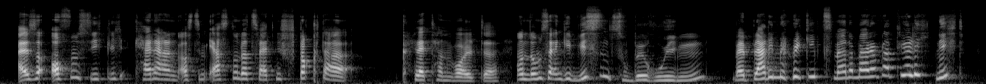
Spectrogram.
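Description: Her voice is high-pitched with a bright, sharp tone as this woman talks at a fairly quick pace. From Austria. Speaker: podcast host. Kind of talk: casual chat.

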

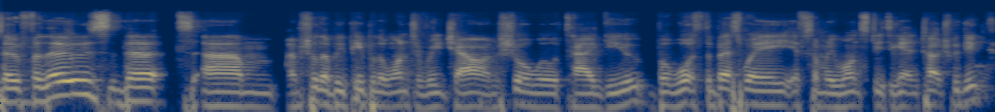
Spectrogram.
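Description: A man with an English accent talks at a fairly quick pace. He barely pauses at all. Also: medium pitch for a man, ordinary pitch variation. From England. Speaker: podcast host, chiropractor. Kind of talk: interview.

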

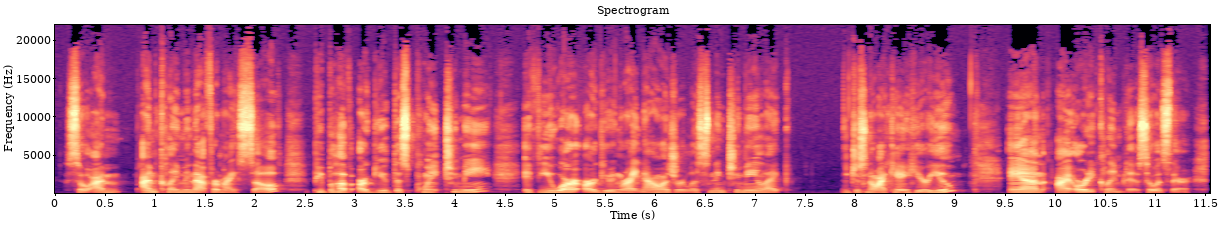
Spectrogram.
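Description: On a very clean recording with a silent background, a woman with a fairly low pitch and a bright, sharp tone talks at a moderate pace. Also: ordinary pitch variation. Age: 20s. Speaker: podcast host. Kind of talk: solo podcast monologue, self-help. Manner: animated, passionate.

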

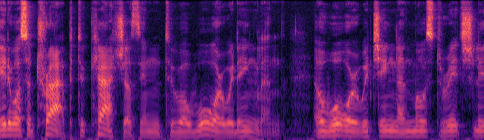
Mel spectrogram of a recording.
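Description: A man talks with a plain, everyday voice at a fairly low pitch and moderate pace. His pitch varies in an ordinary way, and the recording is very clean with a silent background. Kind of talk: history podcast narration. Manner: measured, expository, narrating dates and quotes; playful, theatrical asides doing mock Napoleon.

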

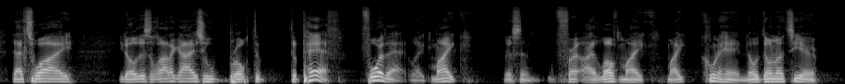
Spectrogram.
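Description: A man speaks at a medium pitch with ordinary pitch variation, recorded very cleanly against a silent background with a dry, close sound and no echo. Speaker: podcaster, law enforcement officer. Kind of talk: angry rant, unscripted solo monologue. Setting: basement, home recording. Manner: heated, profane, emphatic; fast, off-the-cuff, conversational.

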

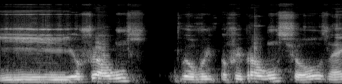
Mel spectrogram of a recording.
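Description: An ordinary speaking voice, a man's, comes at a fairly slow pace with fairly even intonation over a very clean recording and silent background. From Brazil, Tocantins. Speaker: music producer. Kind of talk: casual chat.

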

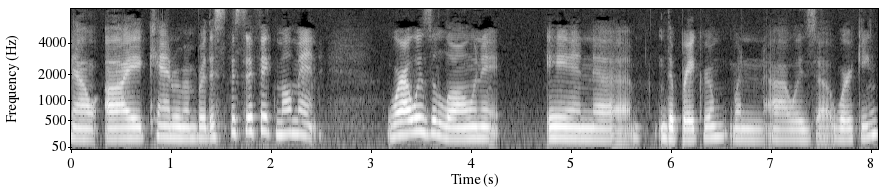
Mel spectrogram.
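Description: Against a quiet background, a woman with a normal speaking voice talks at a fairly slow pace, medium in pitch with ordinary pitch variation. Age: 20s. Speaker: podcaster. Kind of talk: casual monologue. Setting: home basement.

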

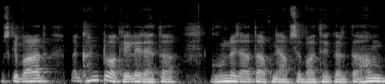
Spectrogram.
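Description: A dark, mellow, somewhat breathy tone at a moderate pace with ordinary pitch variation. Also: man. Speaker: podcast host. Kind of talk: personal storytelling monologue. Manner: reflective, with pauses.

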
